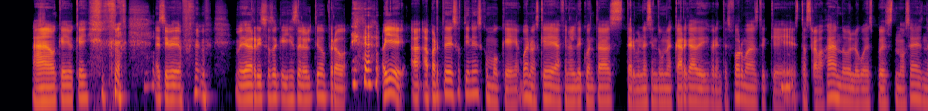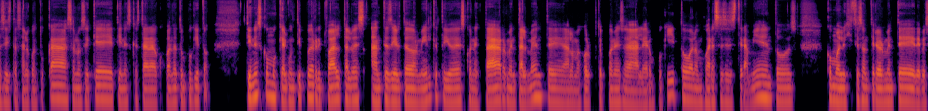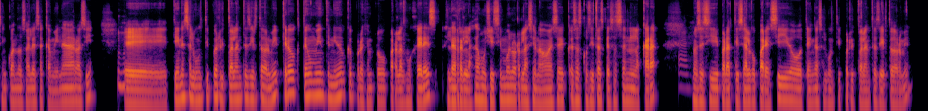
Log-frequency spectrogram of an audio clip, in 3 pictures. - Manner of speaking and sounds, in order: laugh; laughing while speaking: "Ahora si me dio"; laugh; giggle; chuckle; unintelligible speech
- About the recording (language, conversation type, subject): Spanish, podcast, ¿Qué estrategias usas para evitar el agotamiento en casa?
